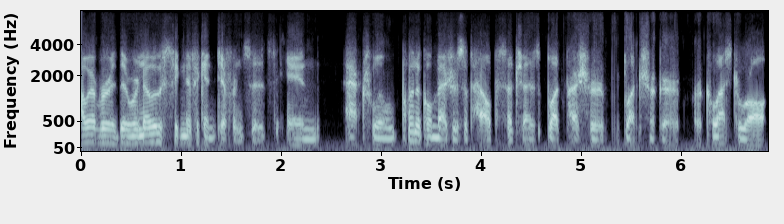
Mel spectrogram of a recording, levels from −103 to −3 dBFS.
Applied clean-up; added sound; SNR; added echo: neural diffusion model UNIVERSE++.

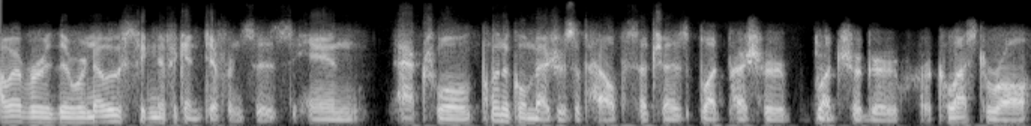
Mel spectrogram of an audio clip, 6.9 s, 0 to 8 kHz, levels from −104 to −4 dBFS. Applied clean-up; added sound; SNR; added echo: neural mask model Resemble Enhance denoiser.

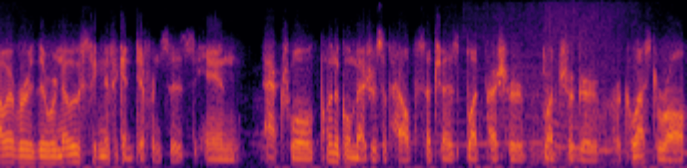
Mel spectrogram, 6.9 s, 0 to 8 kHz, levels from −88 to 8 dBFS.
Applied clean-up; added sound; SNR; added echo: none; Motorcycle / Engine; 18 dB; none.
